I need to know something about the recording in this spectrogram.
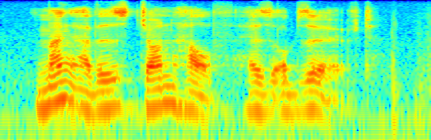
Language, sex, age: English, male, 21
